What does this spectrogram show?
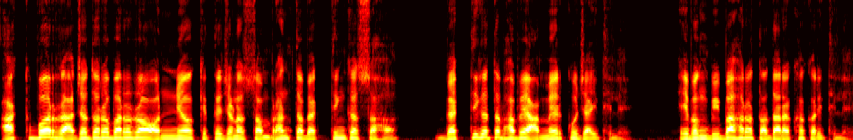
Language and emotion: Odia, neutral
